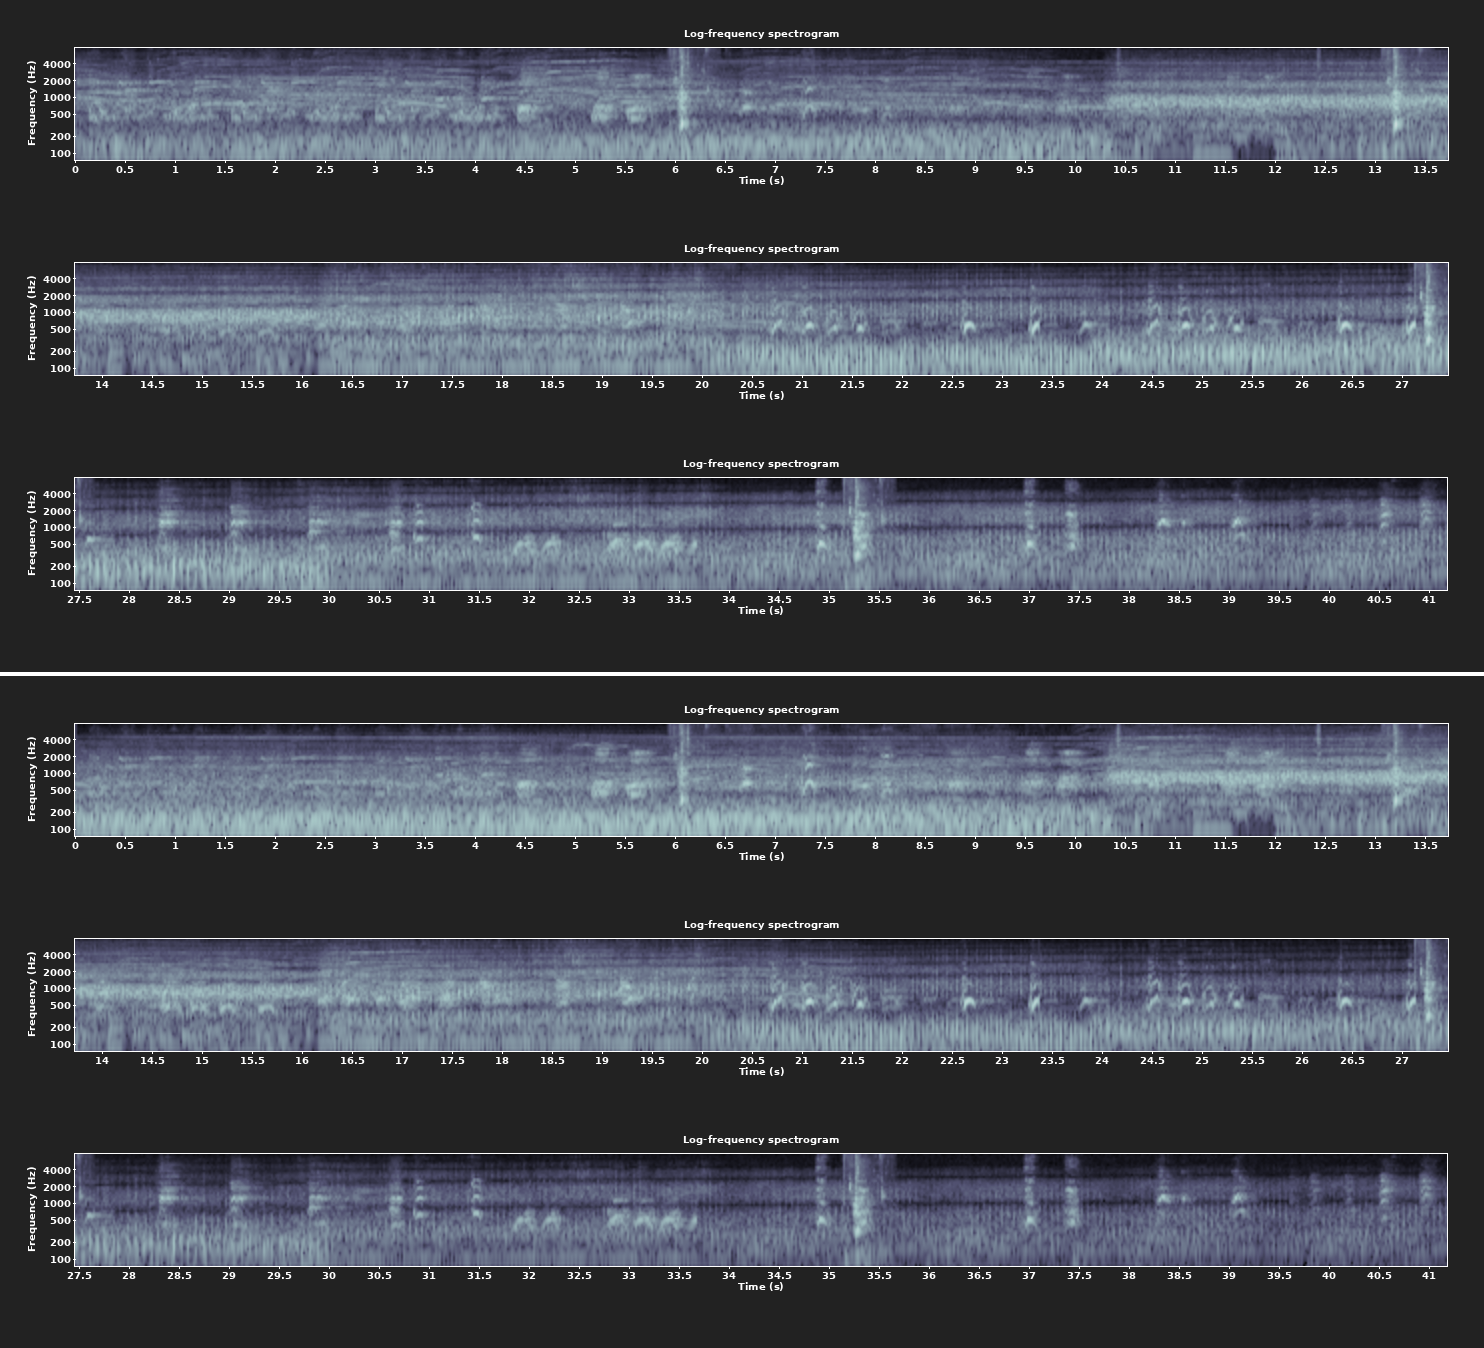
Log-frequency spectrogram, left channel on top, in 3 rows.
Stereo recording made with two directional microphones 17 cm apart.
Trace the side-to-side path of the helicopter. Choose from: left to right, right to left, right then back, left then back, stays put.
right to left.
